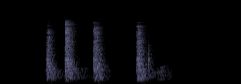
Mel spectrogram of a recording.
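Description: A pen tapping and stroking on a writing board: four short, faint knocks within about a second while a word is written.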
